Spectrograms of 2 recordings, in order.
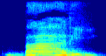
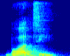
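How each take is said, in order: First: Body as bari with tapped r; American body. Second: Body with round o, bodi; British body. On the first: Teacher demonstrating American bari. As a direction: say body as bari, flapped like California. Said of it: "pronúncia americana estándar". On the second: Teacher demonstrating London bodi. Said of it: "principalmente no inglês britânico". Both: Shown as a demonstration.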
